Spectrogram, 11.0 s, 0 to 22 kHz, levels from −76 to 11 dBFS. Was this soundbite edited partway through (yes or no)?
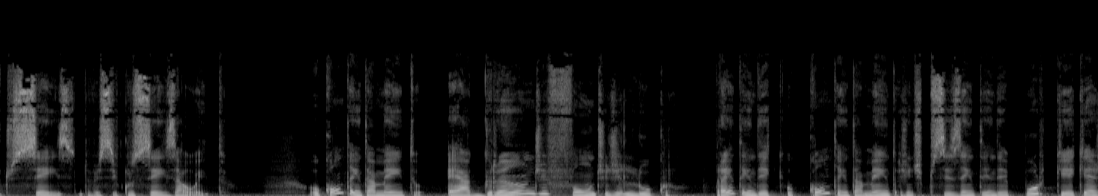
yes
